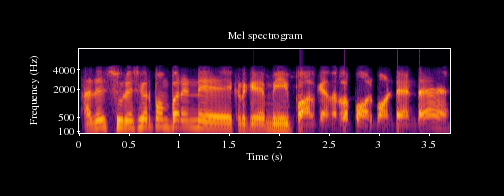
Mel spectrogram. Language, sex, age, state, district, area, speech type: Telugu, male, 18-30, Andhra Pradesh, Eluru, urban, conversation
